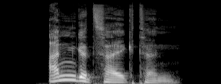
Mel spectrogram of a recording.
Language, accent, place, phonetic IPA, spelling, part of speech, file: German, Germany, Berlin, [ˈanɡəˌt͡saɪ̯ktn̩], angezeigten, adjective, De-angezeigten.ogg
- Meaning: inflection of angezeigt: 1. strong genitive masculine/neuter singular 2. weak/mixed genitive/dative all-gender singular 3. strong/weak/mixed accusative masculine singular 4. strong dative plural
